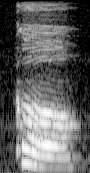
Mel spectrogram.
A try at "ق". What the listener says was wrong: yeah, qa. It's not ka. It's not k. It's qa.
